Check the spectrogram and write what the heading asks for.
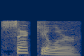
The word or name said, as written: secular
